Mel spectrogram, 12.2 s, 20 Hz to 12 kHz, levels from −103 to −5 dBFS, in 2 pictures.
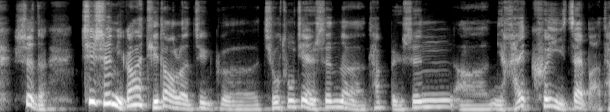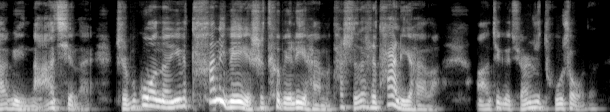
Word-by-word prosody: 是 - - 0
的， 120 -1 -6 0.3
其 345 - +8
实 290 -3 +5
你 265 - +9
刚 225 +3 +2
才 255 - +3
提 235 -8 +3
到 190 -2 -1
了 145 -4 -1
这 135 +5 -5
个 120 -4 -9
囚 135 +7 -5
徒 185 +4 -2
健 185 -7 +1
身 180 +8 -2
呢， 130 -10 -3
它 125 +8 -12
本 140 -8 -9
身 185 +9 -3
啊， 115 0 -9
你 125 -2 -5
还 130 - -3
可 210 -1 -1
以 175 -10 -2
再 130 - -2
把 - - -14
它 130 +3 -9
给 125 -3 -1
拿 105 -1 -8
起 - - -2
来， - - -18 0.2
只 135 - -4
不 - - -6
过 230 -3 +3
呢， 175 -3 +4
因 195 - +5
为 210 - -4
它 345 - -6
那 370 -2 +9
边 350 -1 +10
也 - - +3
是 155 - -5
特 150 - -5
别 145 - +1
厉 160 -2 +4
害 120 -3 -7
嘛， 110 -1 -10
它 150 - -14
实 180 -4 -7
在 180 - -4
是 170 -3 -3
太 255 +11 -2
厉 120 -1 +1
害 115 -2 -9
了， 105 - -19 0.4
啊， 120 - -10
这 160 - -7
个 135 - -7
全 130 +5 -6
是 170 - -3
徒 140 -1 -7
手 135 -6 -9
的， 125 - -22
145 Hz, 315 characters per minute, -18 LUFS, 120-185 Hz, 0.4 s, 边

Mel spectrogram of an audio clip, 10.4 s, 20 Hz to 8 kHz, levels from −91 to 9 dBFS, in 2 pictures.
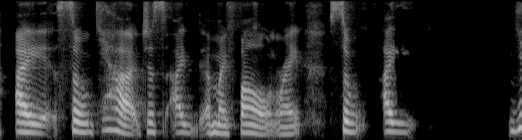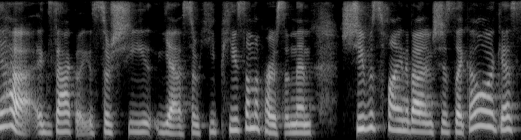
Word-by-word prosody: I 185 -4 +5
so, 195 -4 +3
yeah, 235 -3 +2
just 195 -1 -1
I, 185 -1 -5
uh, - - -5
my 175 -2 -1
phone, 170 -2 0
right? 150 +1 -6 0.2
So, 205 -4 0 0.2
I 200 -2 -1 1.0
Yeah, 295 +9 +5
exactly, 195 +2 -2
so 195 - -2
she 195 +1 -5
Yeah, 175 -4 -1
so 170 +3 -6
he 170 +4 -13
pees 230 +5 -4
on 280 - +2
the 275 - +1
purse, 180 -8 0
and 175 +1 -1
then 180 0 +1 0.3
she 260 0 0
was 290 +1 -1
fine 240 -6 +1
about 215 -2 +4
it, - - -1
and 190 - -5
she's 195 0 -5
like, 190 +2 +1
"Oh, 320 +4 +4
I 305 - +2
guess," 250 0 -1
195 Hz, 200 wpm, -24 LUFS, 180-230 Hz, 1.0 s, I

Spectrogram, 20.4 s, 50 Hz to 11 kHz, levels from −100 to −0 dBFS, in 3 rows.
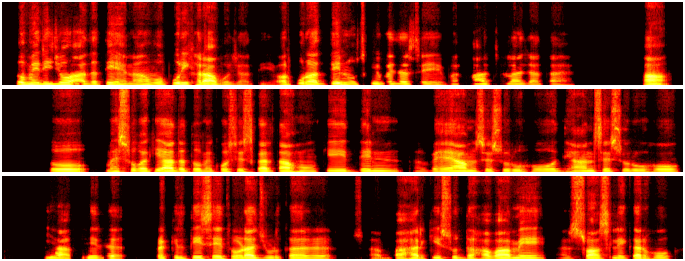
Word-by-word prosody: तो 225 - +5
मेरी 215 +1 +2
जो 215 0 +3
आदतें 170 +7 -2
हैं 140 - -4
ना 165 +8 -4
वो 190 -2 -3
पूरी 185 0 +3
ख़राब 165 - +7
हो 100 - -11
जाती 195 - -23
है 200 - -33
और 160 0 -3
पूरा 180 0 +5
दिन 175 +8 +1
उसकी 155 -2 -7
वज़ह 135 -1 -4
से 130 -2 -11 0.2
बर्बाद 130 - -6
चला 125 0 -7
जाता 120 -1 -12
है। 120 - -24 0.7
हाँ, - - +8 0.6
तो 155 -1 +2 0.2
मैं 195 0 -4
सुबह 185 0 0
की 185 -1 -4
आदतों 160 0 +5
में 160 - -10
कोशिश 145 0 -7
करता 140 +1 +2
हूँ 140 0 -8
कि 140 0 -2 0.2
दिन 135 +1 -1 0.5
व्यायाम 135 +4 +3
से 145 - -6
शुरू 130 -1 -5
हो, 125 0 -4
ध्यान 125 +2 -4
से 135 -1 -6
शुरू 120 -2 -6
हो 120 0 -2 0.5
या 120 -2 0
फिर 130 +1 -7 0.5
प्रकृति 150 +4 -1
से 160 -3 0
थोड़ा 140 0 +7
जुड़कर, 135 0 -4 0.3
स - - -30 0.3
बाहर 145 +3 0
की 140 - -7
शुद्ध 135 0 -8
हवा 130 +2 +7
में 130 0 -1 0.3
श्वास 130 0 +3
लेकर 130 +1 +1
हो, 130 +3 -8
140 Hz, 165 wpm, -24 LUFS, 130-160 Hz, 0.7 s, हाँ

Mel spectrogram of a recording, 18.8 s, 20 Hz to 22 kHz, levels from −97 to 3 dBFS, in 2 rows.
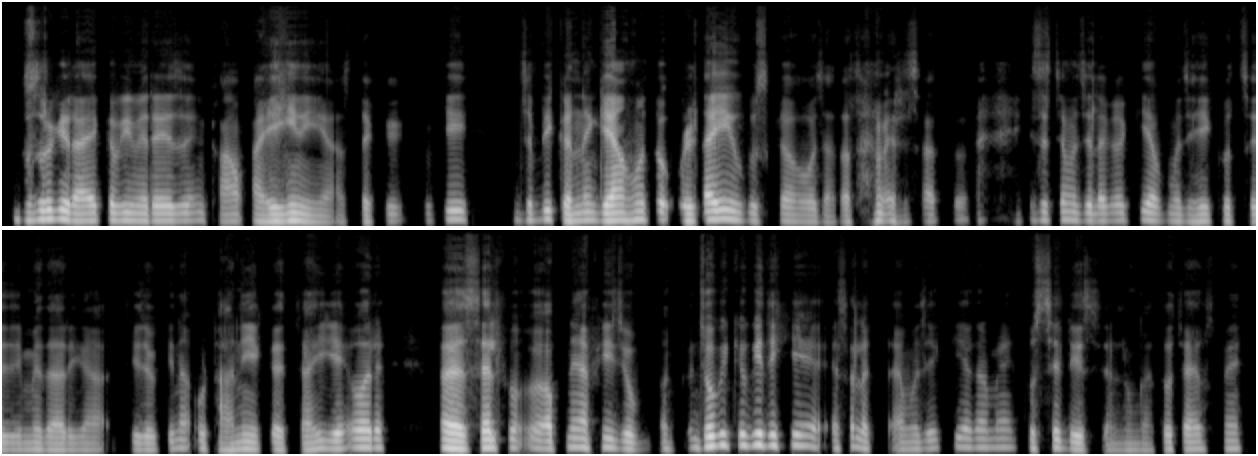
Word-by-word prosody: दूसरों 155 +3 +4
की 160 -1 +6
राय 130 -1 +4
कभी 135 0 0
मेरे 130 0 +2
एज़ 130 +1 -1
इन 135 +1 -6
काम 125 -1 -8
आई 115 0 0
ही 135 +2 +6
नहीं 120 -4 0
है 105 -1 -10
आज 110 - -18
तक 115 - -5
क्योंकि 130 +4 -6 0.4
जब 135 0 -7
भी 155 +2 +1
करने 135 -2 +2
गया 135 0 +8
हूँ, 135 +2 +2
तो - - +2
उल्टा 125 +3 +4
ही 155 +1 +7
उसका 130 -3 -6
हो 115 -1 -7
जाता 105 +1 -11
था 125 +5 -7
मेरे 120 -4 -7
साथ 105 - -13
तो 75 - -21 0.5
इससे 140 +1 -8
अच्छा 145 +2 -7
मुझे 135 -1 -3
लगा 130 +1 -4
कि 145 +2 -7
अब 130 -3 -1
मुझे 120 -2 -9
ही 125 +1 -3
खुद 120 0 -9
से 120 - -3
ज़िम्मेदारियाँ 115 -1 -5 0.2
चीज़ों 115 -1 -4
की 115 +4 -12
ना 145 +1 -7
उठानी 120 -1 -3
एक 120 0 -7
चाहिए 130 +4 -1
और 150 +1 +3 0.5
अ, 135 -2 +11
सेल्फ 145 +4 +4
अ, - - -1 0.2
अपने 145 +5 0
आप 155 - +2
ही 155 - +1
जो 130 -3 0 0.2
अ, - - -7 0.2
जो 165 +4 +6
भी 195 +1 +3
क्योंकि 190 +1 +4
देखिए 185 -2 -1
ऐसा 135 +5 -7
लगता 135 -3 -7
है - - -7
मुझे 125 +3 -8
कि 160 +3 -12
अगर 155 -1 -5
मैं 155 0 -10
खुद 140 -2 -7
से 150 +4 -3
डिसीज़न 115 -5 -4
लूँगा, 110 -1 -13
तो 125 - -3
चाहे 125 0 -4
उसमें 135 +2 -9
130 Hz, 235 wpm, -25 LUFS, 120-145 Hz, 0.5 s, अ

